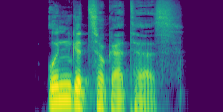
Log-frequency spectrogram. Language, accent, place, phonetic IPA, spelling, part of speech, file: German, Germany, Berlin, [ˈʊnɡəˌt͡sʊkɐtəs], ungezuckertes, adjective, De-ungezuckertes.ogg
- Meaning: strong/mixed nominative/accusative neuter singular of ungezuckert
